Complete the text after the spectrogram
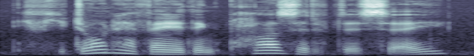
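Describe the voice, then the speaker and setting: Guy playing a patronizing man in charge at an asylum, measured but very up and down, radio drama. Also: medium pitch, big pitch swings, breathy edge. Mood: reproving. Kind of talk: audio drama acting.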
